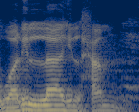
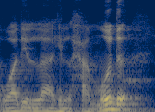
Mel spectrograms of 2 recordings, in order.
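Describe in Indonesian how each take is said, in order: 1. m dan d disambung tanpa vokal. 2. Ada vokal penuh yang disisipkan di antara m dan d. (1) "Maka yang benar" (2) "itu maka salah"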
